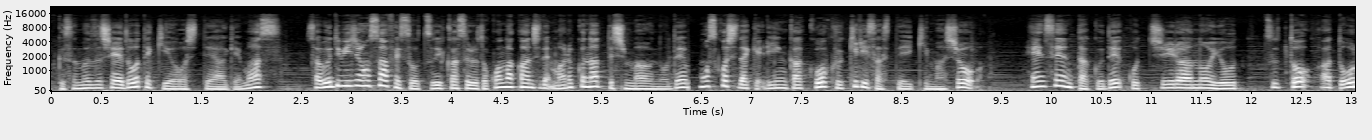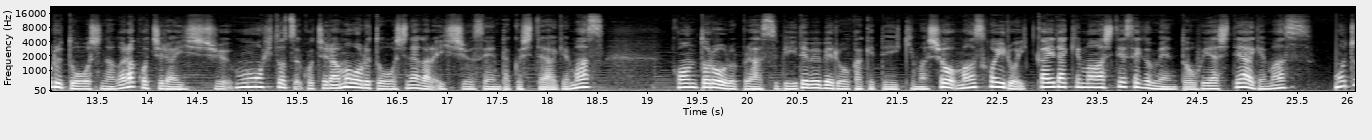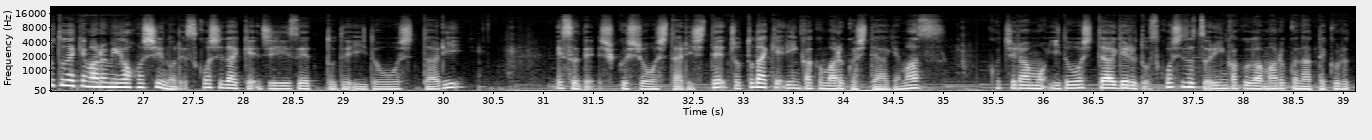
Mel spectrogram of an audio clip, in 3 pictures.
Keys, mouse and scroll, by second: 0.5 middle click, 2.3 middle click, 2.5 click, 2.6 middle click, 3.4 click, 3.6-4.9 middle drag, 5.0-6.2 scroll up 4, 8.8 Tab, 9.4 shift+middle click, 9.5 ctrl+z, 9.5 click, 10.5 click, 11.0 shift+click, 11.3 shift+click, 11.7 shift+click, 13.0 alt+shift+click, 13.6 middle click, 14.8 alt+shift+click, 15.9-17.0 middle drag, 17.1-18.4 scroll up 2, 20.0 ctrl+b, 22.5-23.6 scroll up 1, 25.8 alt+click, 26.9 middle click, 27.1 g, 27.3 z, 28.1 click, 28.6 alt+click, 29.2 alt+shift+click, 29.7 alt+shift+click, 30.4 alt+shift+click, 31.0 s, 32.6 click, 33.3 shift+middle click, 33.6-34.4 scroll up 2, 34.7 alt+click, 35.3 g, 35.3 z, 36.7 click, 37.0 middle click, 37.8 alt+click, 38.4 g, 38.5 z.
